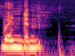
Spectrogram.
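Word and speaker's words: Wymondham: really quick right it's Windom yeah Windom Windom so you just completely ignore all the bit between the W and the N it's just doesn't matter it's Windom thank you Maya that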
